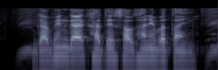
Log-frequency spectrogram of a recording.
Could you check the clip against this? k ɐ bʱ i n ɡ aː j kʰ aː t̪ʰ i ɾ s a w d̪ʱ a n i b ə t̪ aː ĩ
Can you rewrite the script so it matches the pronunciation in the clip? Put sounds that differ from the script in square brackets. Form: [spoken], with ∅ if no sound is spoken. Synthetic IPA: [ɡ] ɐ bʱ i n ɡ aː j kʰ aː [t̪] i ɾ s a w d̪ʱ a n i b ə t̪ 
